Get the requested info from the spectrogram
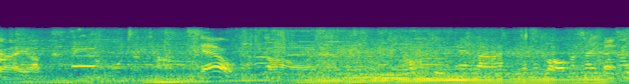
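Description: A motor vehicle engine running, a steady low hum that comes in about one and a half seconds in and holds until the end, under people talking.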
